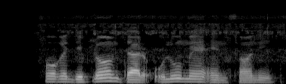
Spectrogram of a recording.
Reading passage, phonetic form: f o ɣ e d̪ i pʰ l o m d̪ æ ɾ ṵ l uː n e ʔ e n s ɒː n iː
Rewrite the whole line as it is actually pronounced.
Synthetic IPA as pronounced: f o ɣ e d̪ i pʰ l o m d̪ æ ɾ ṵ l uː m e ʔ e n s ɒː n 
